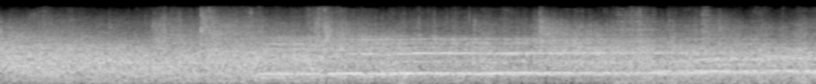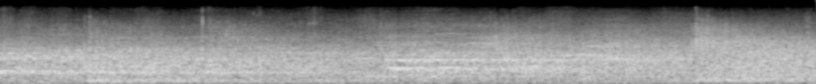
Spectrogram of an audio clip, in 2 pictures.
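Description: Ice hockey play in an indoor rink: steady noise of skating with scattered sharp knocks of sticks, puck and boards, and voices calling out from players and spectators.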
